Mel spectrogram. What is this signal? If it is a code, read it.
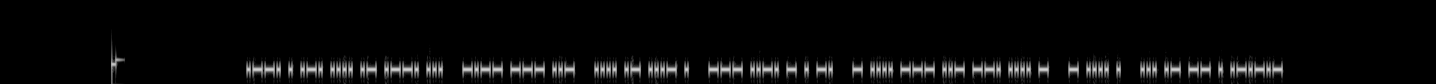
Morse code, heard as a keyed tone, about 40 wpm, 700 Hz. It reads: PERHAPS YOU HAVE OFTEN THOUGHT THE SAME.
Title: Sentences from Top 1000 Words - Review Part 1 - 40wpm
